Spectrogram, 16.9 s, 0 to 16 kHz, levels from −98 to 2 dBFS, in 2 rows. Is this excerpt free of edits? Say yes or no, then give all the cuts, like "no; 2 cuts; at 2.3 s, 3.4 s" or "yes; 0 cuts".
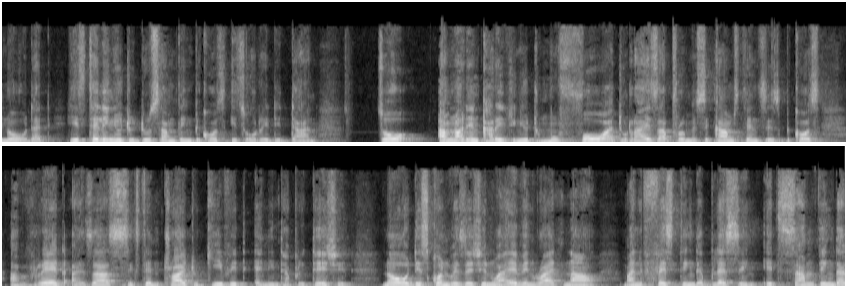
yes; 0 cuts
